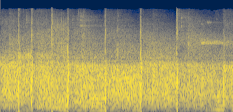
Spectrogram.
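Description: Spectators applauding a won point in table tennis: a steady patter of clapping with a few sharper individual claps standing out.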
